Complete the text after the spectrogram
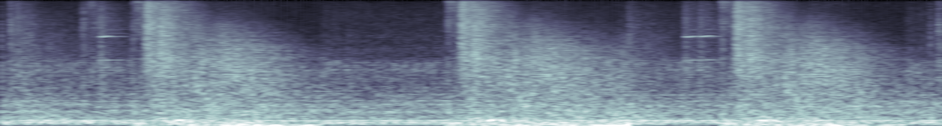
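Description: A bullet whooshes through the air.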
